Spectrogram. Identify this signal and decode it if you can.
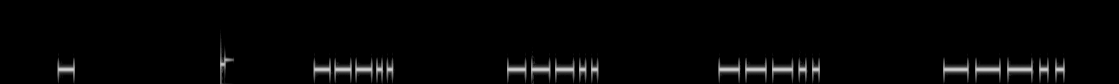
Morse code, heard as a keyed tone, about 20 wpm, spaced as for 6 wpm, 700 Hz. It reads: T 8888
